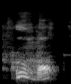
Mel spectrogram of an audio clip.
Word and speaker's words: humo: Te dice, hey, ten cuidado con la H, que es una letra que no tiene sonido. Por eso decimos humo, hormiga y cohete.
